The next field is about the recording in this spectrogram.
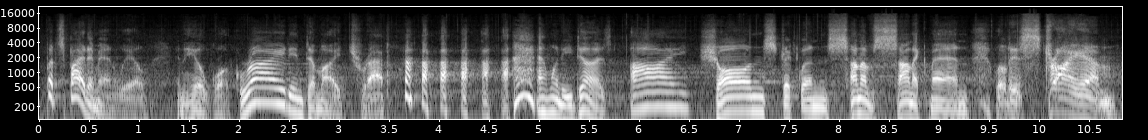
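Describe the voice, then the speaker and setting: A man's voice: mid-range voice, huge pitch swings, slow pace, a bit bright, heavily acted. A man playing a boastful, megalomaniac supervillain in a theatrical superhero audio drama. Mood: gloating menace. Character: gloating megalomaniac male supervillain sound engineer.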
